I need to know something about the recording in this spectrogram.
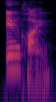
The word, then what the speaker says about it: incline: next one we have inclined incline so because I'm stressing the first syllable you know this is the noun form the two vowel sounds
